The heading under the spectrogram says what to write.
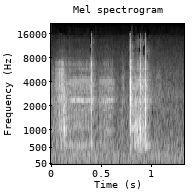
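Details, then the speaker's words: Olympus Stylus Infinity Zoom 115 DLX 35mm camera loading a film scrap with the door closed: a short, high, even motor whine as film winds on, then light mechanical clicks; healthy auto-advance. "so let's take this scrap of roll film and load it in pull the leader across into the load position there close the door and we hear it begin to whine"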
